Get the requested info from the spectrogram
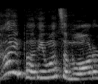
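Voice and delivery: kind, helpful, friendly voice. Retelling the movie, quoting the good cop: imitating the good cop. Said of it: "the good cop is like".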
